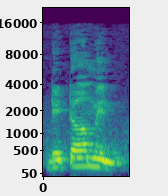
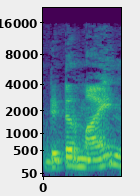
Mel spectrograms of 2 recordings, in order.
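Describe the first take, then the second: First: डिटरमाइन with short final MIN; correct pronunciation. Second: डिटरमाइन ending like MINE; wrong pronunciation. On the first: Teacher answering his question, डिटरमाइन as dee-TUR-min. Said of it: "क्या है?". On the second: Teacher rejecting the habit, डिटरमाइन as dee-ter-MINE. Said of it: "डिटरमाइन नहीं है". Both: Shown as a demonstration.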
